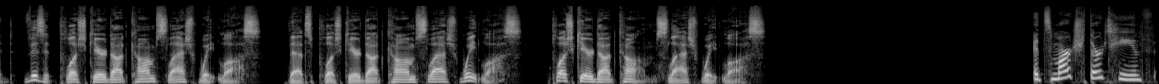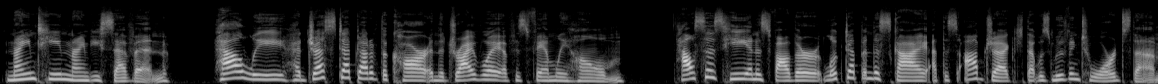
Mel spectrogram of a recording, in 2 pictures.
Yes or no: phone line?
no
